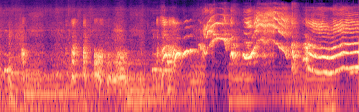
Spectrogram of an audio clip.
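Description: Room noise, then loud high-pitched wavering cries from a baby just after a normal vaginal birth, a healthy first cry.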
